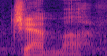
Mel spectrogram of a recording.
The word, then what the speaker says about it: Gemma: It's not Gemma, it's Gemma. Is it? Yeah, that's how we pronounce it here.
